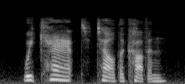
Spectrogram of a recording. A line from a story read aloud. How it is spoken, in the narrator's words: Sarah said firmly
